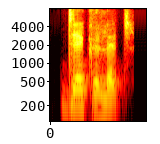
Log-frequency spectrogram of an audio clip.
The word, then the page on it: decollate: Indian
